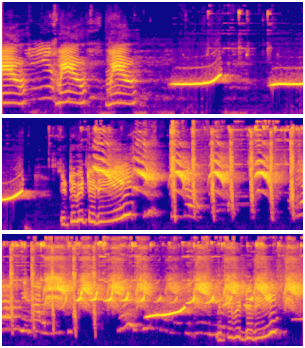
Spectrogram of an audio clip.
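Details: A talking ringneck parakeet in a high, nasal voice gives short phrases, long rising whistles, then a busy run of chattered words and squeaky notes; talk around it includes "meow" and "me too".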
